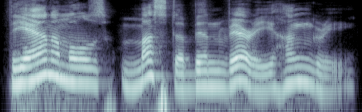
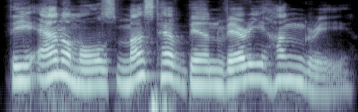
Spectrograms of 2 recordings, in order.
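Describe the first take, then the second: First: 'Must have' is blended into reduced 'musta'. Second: 'Must have' is said fully and separately. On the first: "in reduced form, must have becomes musta" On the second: "In citation form"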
